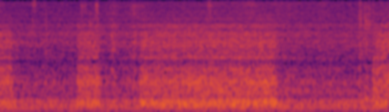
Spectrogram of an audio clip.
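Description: A small electrical relay clicks.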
